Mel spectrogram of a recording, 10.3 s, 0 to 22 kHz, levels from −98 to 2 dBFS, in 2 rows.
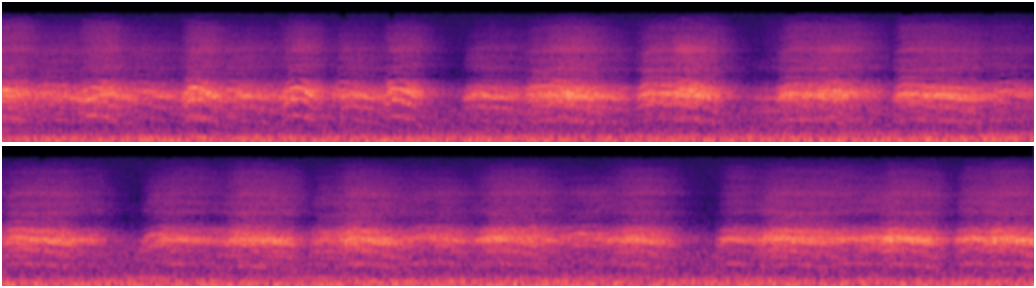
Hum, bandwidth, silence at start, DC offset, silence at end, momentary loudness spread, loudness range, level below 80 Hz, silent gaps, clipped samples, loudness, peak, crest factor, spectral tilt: none; 16.5 kHz; 0 s; under 0.1%; 0 s; 6 LU; 2 LU; -40 dBFS; none; under 0.1%; -25 LUFS; -8 dBFS; 16 dB; -2.5 dB/octave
